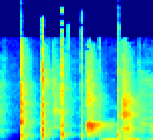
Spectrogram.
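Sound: audience applause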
